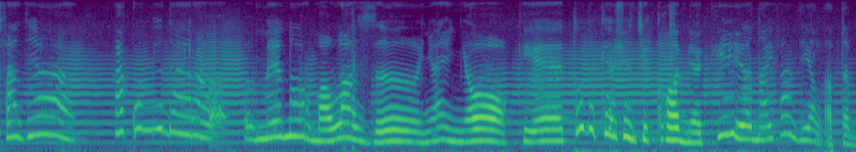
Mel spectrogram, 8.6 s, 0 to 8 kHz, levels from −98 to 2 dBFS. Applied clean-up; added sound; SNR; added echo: none; Trumpet; 17 dB; none.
